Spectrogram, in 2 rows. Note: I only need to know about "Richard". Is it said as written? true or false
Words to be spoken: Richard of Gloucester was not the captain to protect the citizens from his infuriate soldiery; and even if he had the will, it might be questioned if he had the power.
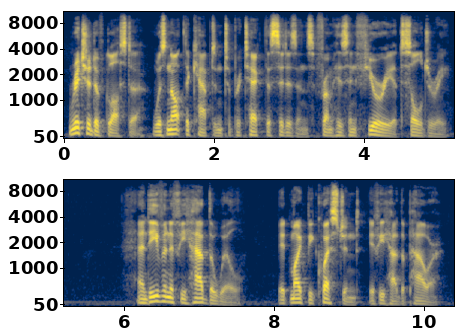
true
